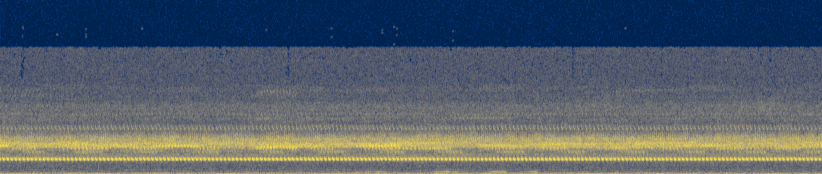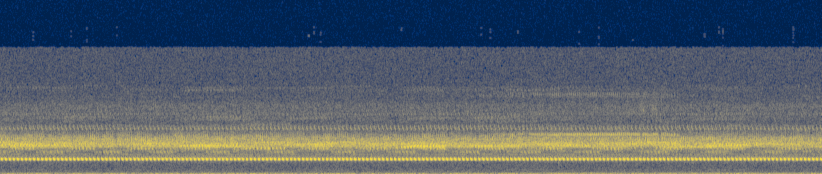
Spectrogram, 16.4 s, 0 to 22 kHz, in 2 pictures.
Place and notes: Commercial Township, NJ, USA - insects and owls
Mild temperatures revitalize insect chatter as midnight great horned owls signify territories. An industrial sand plant drones discreetly in the distance.
18 October 2016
